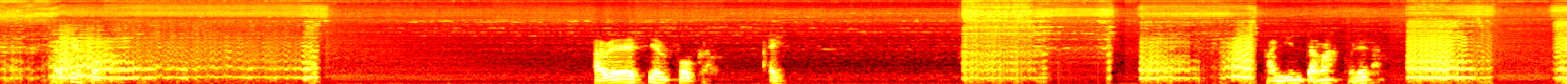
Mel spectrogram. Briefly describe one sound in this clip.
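A plasma globe hums and crackles softly as a fingertip touches the glass.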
